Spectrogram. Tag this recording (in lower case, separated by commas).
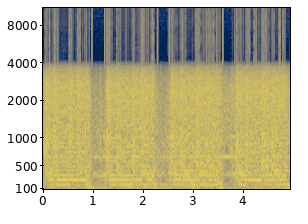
plucked string instrument, guitar, music, musical instrument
